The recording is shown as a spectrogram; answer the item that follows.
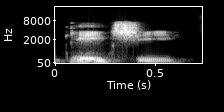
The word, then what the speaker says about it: Gaethje: Cowboy Cerrone, the highlight, Justin Gage. Can you give me the real pronunciation there? – Justin Gaethje. – Gaethje's got it.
